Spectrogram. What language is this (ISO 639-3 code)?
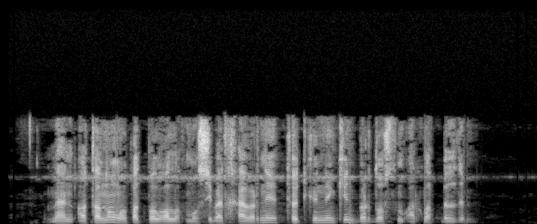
uig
